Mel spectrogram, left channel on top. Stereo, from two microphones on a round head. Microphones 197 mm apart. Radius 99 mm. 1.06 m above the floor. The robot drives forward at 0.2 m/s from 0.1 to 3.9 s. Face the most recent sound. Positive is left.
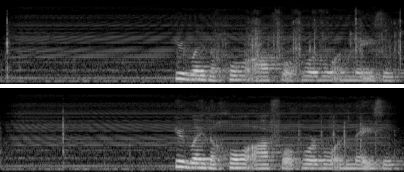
turn(degrees=-20)  # may be behind; listen again after turning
